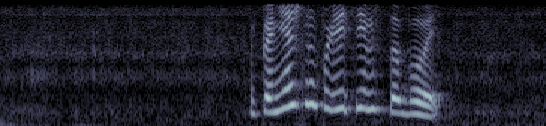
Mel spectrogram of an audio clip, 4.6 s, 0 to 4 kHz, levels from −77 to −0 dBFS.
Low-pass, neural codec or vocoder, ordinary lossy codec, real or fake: 3.6 kHz; codec, 16 kHz, 4 kbps, FunCodec, trained on LibriTTS, 50 frames a second; none; fake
